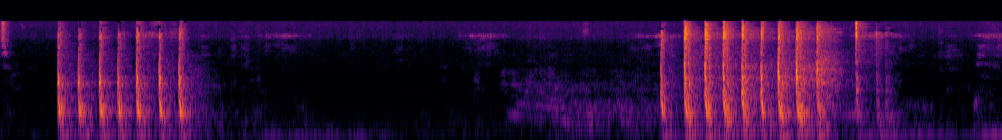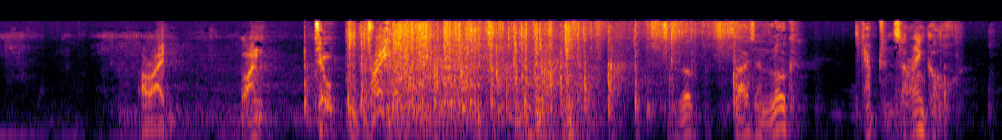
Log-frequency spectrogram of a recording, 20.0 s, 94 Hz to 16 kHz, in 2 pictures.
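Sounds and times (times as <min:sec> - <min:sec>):
quiet low noise: 0:00.0 - 0:20.0
loud knocking on the door of a ship's captain's cabin: 0:00.6 - 0:02.1, 0:06.6 - 0:08.4
speech: 0:16.9 - 0:18.1, 0:19.0 - 0:19.7.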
